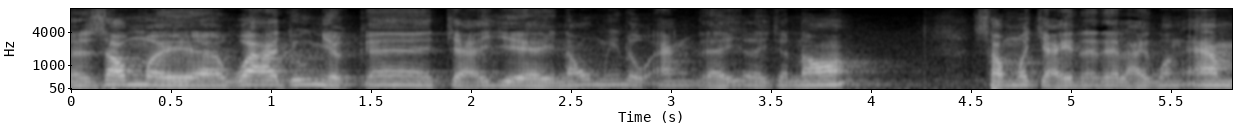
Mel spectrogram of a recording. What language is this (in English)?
Vietnamese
